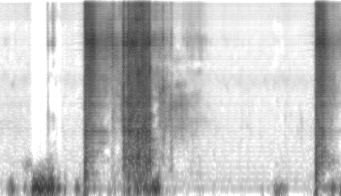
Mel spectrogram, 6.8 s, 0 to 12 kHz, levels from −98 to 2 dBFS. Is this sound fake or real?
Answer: fake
